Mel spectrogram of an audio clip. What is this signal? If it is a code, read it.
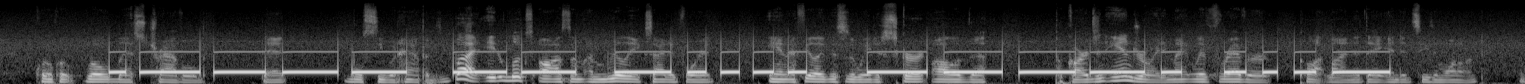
Morse code, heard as a keyed tone, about 7 wpm, 580 Hz, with speech in English. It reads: 1M69V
